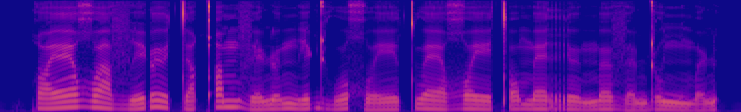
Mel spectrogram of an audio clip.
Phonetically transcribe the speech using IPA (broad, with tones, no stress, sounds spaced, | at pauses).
qʷ ɛː˨˥ ʁʷ a˦˨ v i˩˧ ɽ ø˦˨ t ə˩˧ qʼ ə˦ m v e˩˧ ɳ ø˨˥ m i˨˥ ɖʱ u˨˥ χʷ eː˩˧ tʷ ɛː˦˨ ʁʷ eː˦˨ tʼ ɔ˦ m ɛ˦ r ø˦˨ m œ˦ v ɛ˩˧ ɳ ɖ o˦˨ ɲ m ə˩˧ ɳ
